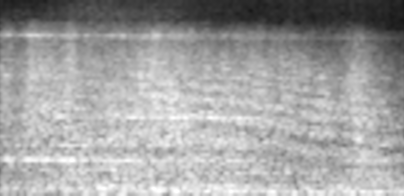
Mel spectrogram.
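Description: airplane engine in flight

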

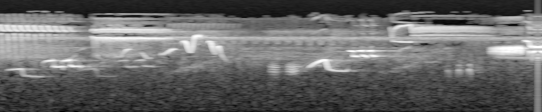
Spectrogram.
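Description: wood thrush song

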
